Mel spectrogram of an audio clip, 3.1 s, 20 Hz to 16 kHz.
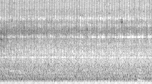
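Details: Volvo FH with the 13-litre diesel, which came in with knocking in the valve cover: a deep, steady idle rumble with an even beat of about 2.5 per second. It runs healthy. Normal idle.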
